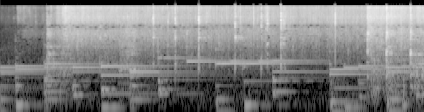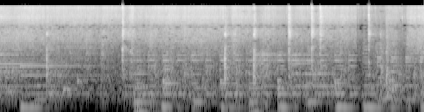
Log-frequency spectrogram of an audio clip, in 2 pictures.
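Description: Ground chilli, shallot and garlic paste sizzling in hot oil in a stainless steel wok. The sizzle starts about a second in and grows fuller about halfway, while a metal ladle stirs and scrapes the paste with clicks of metal on metal. Soft instrumental background music plays underneath.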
